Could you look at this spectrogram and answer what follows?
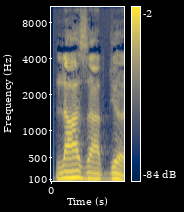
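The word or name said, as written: Lázár György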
